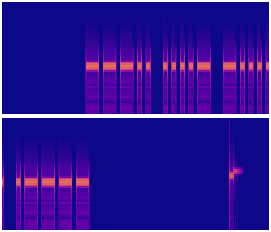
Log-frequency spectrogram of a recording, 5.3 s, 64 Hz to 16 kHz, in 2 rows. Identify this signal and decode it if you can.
Morse code, heard as a keyed tone, about 28 wpm, 700 Hz. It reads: 8461
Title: Numbers - 4-Digit 28wpm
